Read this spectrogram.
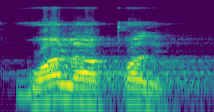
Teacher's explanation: وَلَقَدْ قاف حروف مستعلیہ میں سے پر پڑھیں گے، دا حروف قلقلہ میں سے ہے، اور دال کے اوپر جزم ہے، تو دال میں قلقلہ ہوگا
